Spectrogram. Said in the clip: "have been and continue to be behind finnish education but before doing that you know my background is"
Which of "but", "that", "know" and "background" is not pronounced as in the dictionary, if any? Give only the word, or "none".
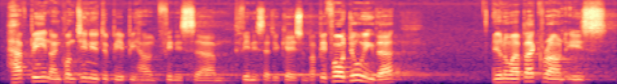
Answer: none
